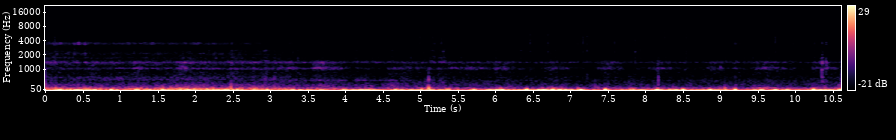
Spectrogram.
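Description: Wind rushes and buffets loudly over the microphone.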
